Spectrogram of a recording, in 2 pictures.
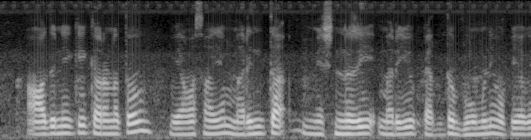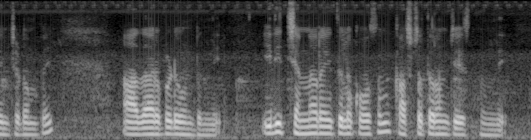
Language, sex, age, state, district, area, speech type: Telugu, male, 30-45, Andhra Pradesh, Kakinada, rural, spontaneous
